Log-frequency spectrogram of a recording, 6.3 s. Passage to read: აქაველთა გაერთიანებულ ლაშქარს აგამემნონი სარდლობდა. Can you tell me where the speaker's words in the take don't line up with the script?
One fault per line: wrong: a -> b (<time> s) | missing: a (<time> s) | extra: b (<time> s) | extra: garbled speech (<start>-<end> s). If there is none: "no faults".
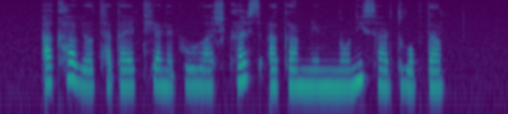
no faults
